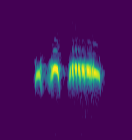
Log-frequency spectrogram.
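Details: Fighting-provoking call of a Spotted dove used to lure rivals as a decoy: two short looping notes followed by a sustained, throbbing low coo that trails downward, in clean silence.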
